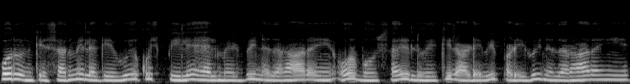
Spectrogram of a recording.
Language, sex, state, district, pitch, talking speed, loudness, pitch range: Hindi, female, Bihar, Katihar, 200 Hz, 255 wpm, -19 LUFS, 190-225 Hz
